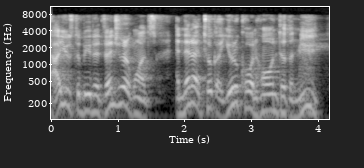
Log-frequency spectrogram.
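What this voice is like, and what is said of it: Nordic-sounding game character accent. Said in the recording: “Whatever that accent just happened. ... It's his accent. It's like a combination of like some kind of Nordic thing”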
